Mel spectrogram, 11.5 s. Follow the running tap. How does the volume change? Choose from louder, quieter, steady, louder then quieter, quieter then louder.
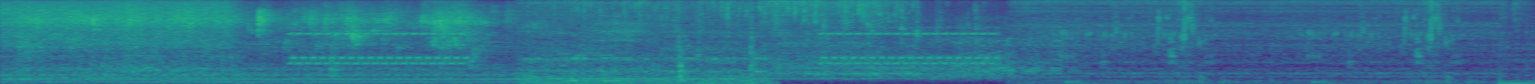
quieter.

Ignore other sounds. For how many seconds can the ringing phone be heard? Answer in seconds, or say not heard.
3 s.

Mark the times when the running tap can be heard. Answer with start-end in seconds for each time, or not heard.
0.0-11.4.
